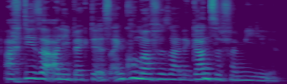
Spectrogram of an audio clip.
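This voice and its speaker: Woman as a gentle storybook mother. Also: mid-range voice, quick pace, close to an everyday voice. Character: gentle mother of a small boy.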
